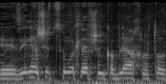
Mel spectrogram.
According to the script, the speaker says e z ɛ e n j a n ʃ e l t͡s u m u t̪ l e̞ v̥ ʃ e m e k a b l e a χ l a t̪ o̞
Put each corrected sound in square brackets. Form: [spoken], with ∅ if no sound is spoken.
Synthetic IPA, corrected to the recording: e z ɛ [i] n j a n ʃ e l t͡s u m [o] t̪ l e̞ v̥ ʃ e m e k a b l e a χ l a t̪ o̞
